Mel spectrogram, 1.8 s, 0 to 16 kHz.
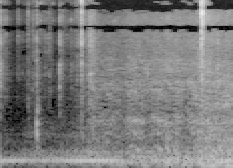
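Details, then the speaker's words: Old 2008 Ford Transit van cold start after water flood damage: dull clunk or two as it cranks and catches, then runs rough and low; clunk cause not found. "so it's not when you start it he just doesn't sound right he just clunks a bit listen"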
